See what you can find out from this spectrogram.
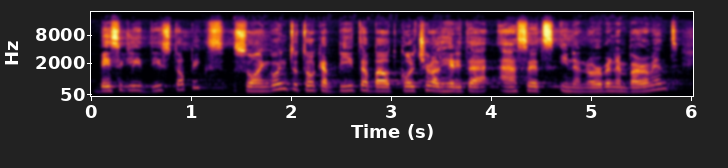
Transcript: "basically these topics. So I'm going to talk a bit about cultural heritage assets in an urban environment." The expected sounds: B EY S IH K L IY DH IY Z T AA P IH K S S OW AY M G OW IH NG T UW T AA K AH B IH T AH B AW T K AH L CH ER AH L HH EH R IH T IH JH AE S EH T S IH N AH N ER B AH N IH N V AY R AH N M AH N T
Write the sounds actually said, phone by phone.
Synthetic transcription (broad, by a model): B EY S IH K L IY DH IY S T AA P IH K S S OW AY M G OW IH NG T UW T AA K AH B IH T AH B AW T K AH L CH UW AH L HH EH R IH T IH AE S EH T S IH N AH N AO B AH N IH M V AY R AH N M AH N T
